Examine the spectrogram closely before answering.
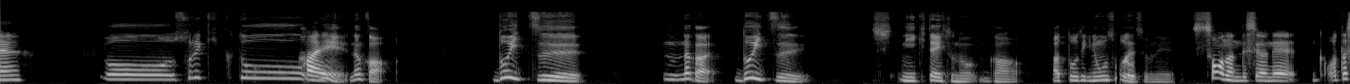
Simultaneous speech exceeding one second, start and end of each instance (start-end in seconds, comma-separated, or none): none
